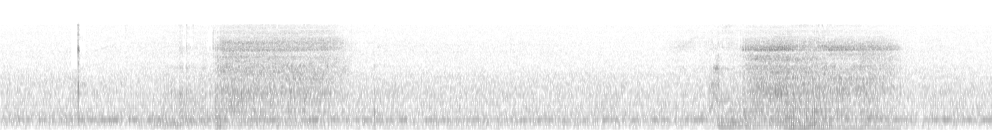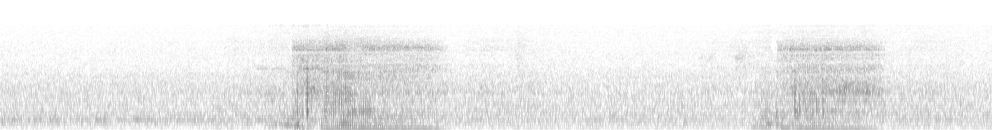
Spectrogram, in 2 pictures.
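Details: Labrador sleeping after a busy day and slow to wake, snoring with regular breathy, snorting snores about four in ten seconds, low room hum.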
